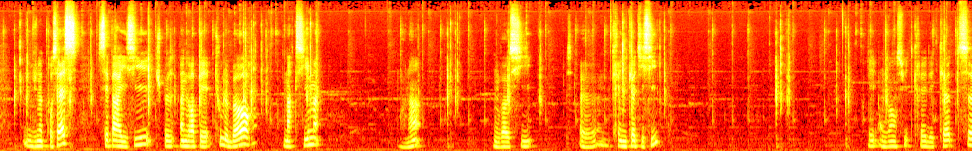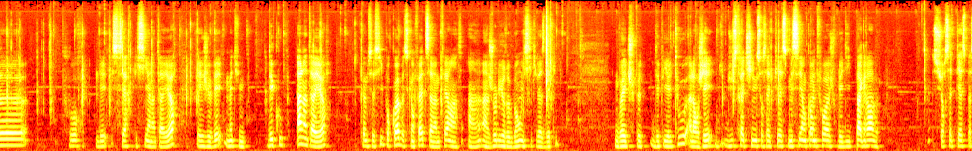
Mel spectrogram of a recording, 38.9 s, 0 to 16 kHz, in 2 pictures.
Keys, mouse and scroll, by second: 0.0 middle click, 0.6 alt+a, 0.9 middle click, 1.9 alt+shift+click, 2.2 middle click, 3.1 alt+shift+click, 3.4 middle click, 4.1 alt+shift+click, 4.3 middle click, 5.1 alt+shift+click, 5.8 ctrl+e, 5.9 middle click, 6.4 alt+a, 6.6 middle click, 8.5 a, 8.7 middle click, 9.3 alt+a, 9.4 scroll up 1, 9.6 middle click, 10.2-10.8 scroll up 1, 10.8 alt+shift+click, 11.2 middle click, 11.9 scroll down 1, 12.1 middle click, 13.2 ctrl+e, 13.4 a, 13.7 middle click, 15.6 scroll up 1, 15.8 alt+a, 16.1 middle click, 17.5 alt+shift+click, 18.1 middle click, 19.0 scroll down 1, 19.2 shift+middle click, 19.5-19.9 scroll up 1, 19.9 alt+a, 20.6 ctrl+z, 20.8 middle click, 21.8 alt+shift+click, 22.6 ctrl+e, 22.7 a, 23.1 middle click, 23.5 alt+a, 23.9 click, 24.2 middle click, 24.8-25.4 scroll up 1, 25.4 ctrl+click, 26.6 ctrl+e, 26.8 a, 26.9 middle click, 30.9 u, 33.1-33.4 scroll down 1, 33.6 middle click, 34.1 alt+scroll up 1, 34.3 alt+a, 35.0 a, 35.3 shift+middle click, 35.8 scroll up 1, 38.7 click.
